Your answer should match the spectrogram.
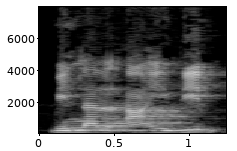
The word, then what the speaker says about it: Minal aidin: aidin wal faizin oke Jangan sampai keliru Minal aidin aid aid itu artinya kembali aidih kembali artinya kembali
